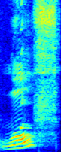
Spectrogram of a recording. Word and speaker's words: wolf: And then wolf is not necessarily an easy sound word for people to pronounce either, because letters O-L say ol, like in pull or wool.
